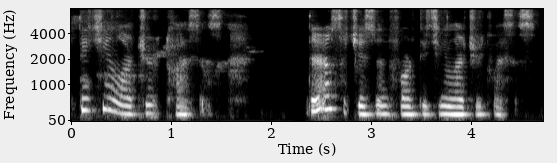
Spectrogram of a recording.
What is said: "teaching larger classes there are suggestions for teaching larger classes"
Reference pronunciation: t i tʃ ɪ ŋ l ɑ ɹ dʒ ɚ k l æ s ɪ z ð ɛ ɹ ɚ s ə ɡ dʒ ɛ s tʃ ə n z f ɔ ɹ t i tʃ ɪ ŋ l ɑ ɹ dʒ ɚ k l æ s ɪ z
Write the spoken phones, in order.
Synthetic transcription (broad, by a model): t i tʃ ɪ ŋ l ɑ ɹ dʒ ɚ k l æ s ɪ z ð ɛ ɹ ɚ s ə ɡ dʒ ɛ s ə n f ɔ ɹ t i tʃ ɪ ŋ l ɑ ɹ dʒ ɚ k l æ s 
